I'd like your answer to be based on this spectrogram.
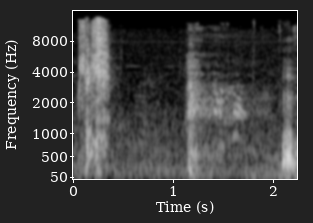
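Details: Gilbert, a cat: three short, sharp explosive bursts of air, each a quick snorting sneeze. Sneezing.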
